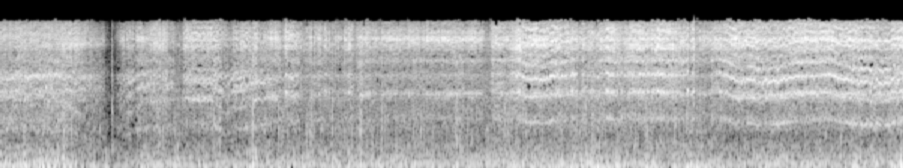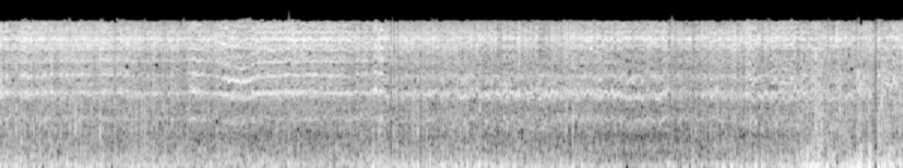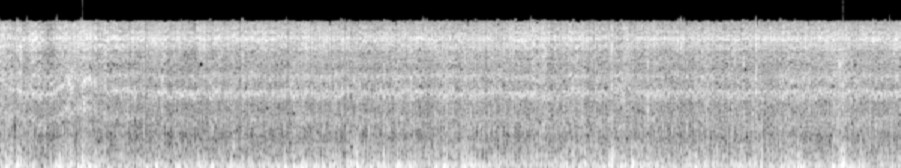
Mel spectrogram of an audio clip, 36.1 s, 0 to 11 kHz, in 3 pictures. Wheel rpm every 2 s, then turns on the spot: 130, 210, 230, 230, 230, 220, 230, 230, 230, 220, 220, 240, 250, 230, 230, 220, 230, 190.
none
